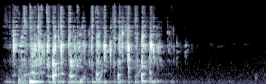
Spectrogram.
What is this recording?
Water in a metalic drinkbottle being shaken.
